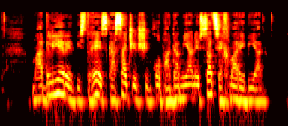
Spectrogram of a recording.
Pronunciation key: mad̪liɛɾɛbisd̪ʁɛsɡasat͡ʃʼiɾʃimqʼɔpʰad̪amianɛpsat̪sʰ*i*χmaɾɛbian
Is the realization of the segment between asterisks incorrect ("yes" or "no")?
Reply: yes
